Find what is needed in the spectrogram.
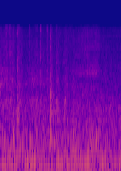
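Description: Sharpie marker writing a word on paper: a faint, scratchy rustle of the felt tip over a steady low room hum.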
